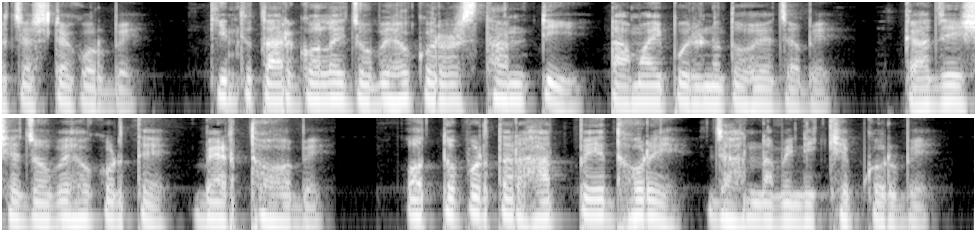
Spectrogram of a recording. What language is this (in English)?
Romanian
